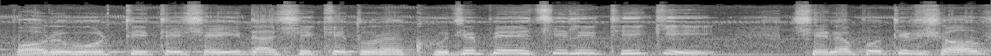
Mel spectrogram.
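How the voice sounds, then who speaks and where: A man's cartoonish character voice, fairly high in pitch and fairly slow, over clear background noise. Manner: grave, slow, fatherly.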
